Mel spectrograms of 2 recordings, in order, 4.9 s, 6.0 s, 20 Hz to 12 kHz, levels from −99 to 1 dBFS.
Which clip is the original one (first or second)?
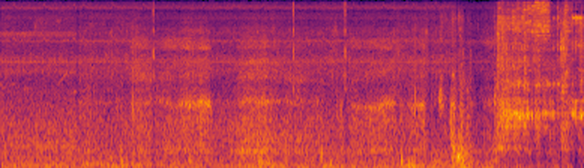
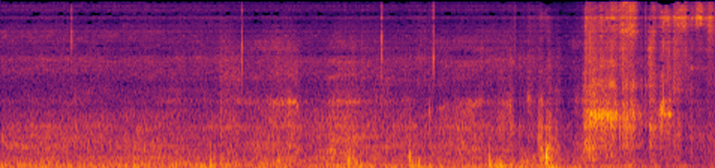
first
